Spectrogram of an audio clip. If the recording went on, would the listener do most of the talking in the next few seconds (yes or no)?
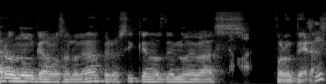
yes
